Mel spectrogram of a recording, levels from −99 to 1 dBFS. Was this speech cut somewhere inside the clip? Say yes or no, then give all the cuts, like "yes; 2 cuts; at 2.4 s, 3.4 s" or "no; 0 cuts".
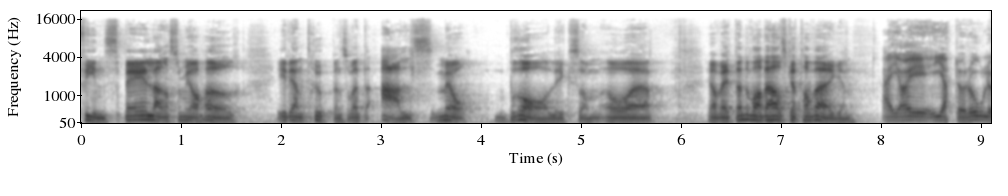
no; 0 cuts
